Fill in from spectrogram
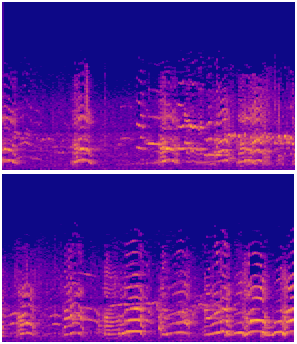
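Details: Several Pacific city gulls call at once, a jumble of overlapping nasal, arched squeals and yelps that grows denser toward the end.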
